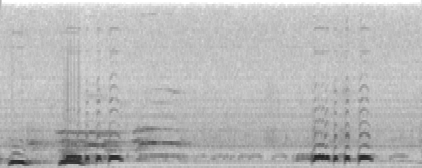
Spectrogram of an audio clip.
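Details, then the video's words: Zebra dove singing slow-style, matched against a gayer-style spotted dove; two deep swooping coos open, followed by short stuttering notes, then a second quick stuttered phrase after a brief pause. "Perkutut Suara Slow"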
